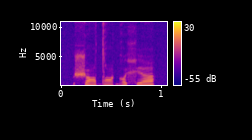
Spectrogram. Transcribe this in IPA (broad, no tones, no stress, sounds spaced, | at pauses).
ʃ u dˤ ɐ ɡ ɔ xʲ a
